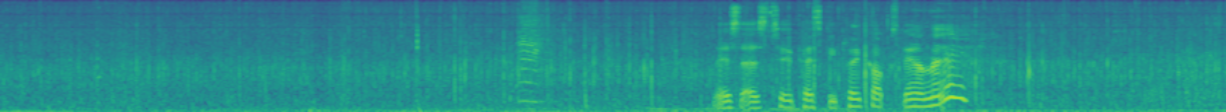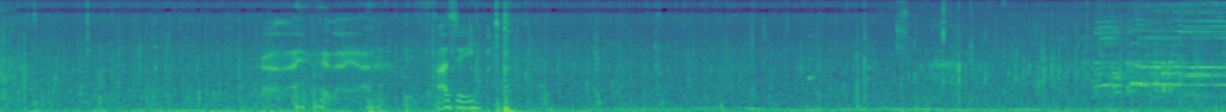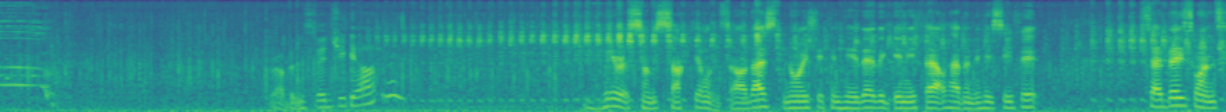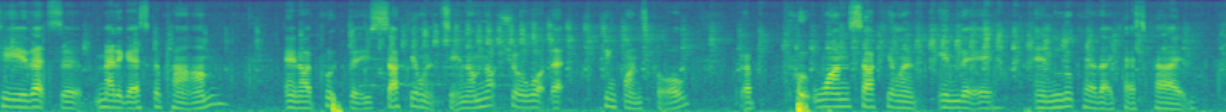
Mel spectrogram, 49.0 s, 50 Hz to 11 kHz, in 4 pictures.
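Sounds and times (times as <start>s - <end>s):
rain pattering on an umbrella: 0.0s - 49.0s
fowl crowing: 23.2s - 25.2s, 40.2s - 42.8s
bird call: 27.8s - 37.0s.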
